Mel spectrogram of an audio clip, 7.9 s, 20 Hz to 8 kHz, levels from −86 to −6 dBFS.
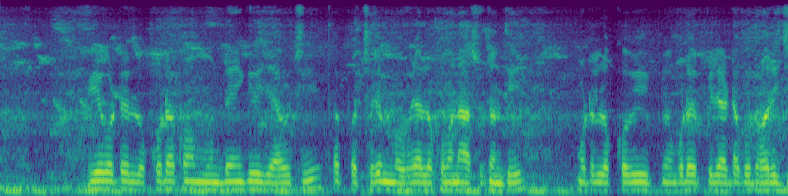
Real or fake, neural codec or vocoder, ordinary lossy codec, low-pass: real; none; none; 7.2 kHz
